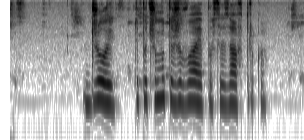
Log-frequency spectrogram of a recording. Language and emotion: Russian, sad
